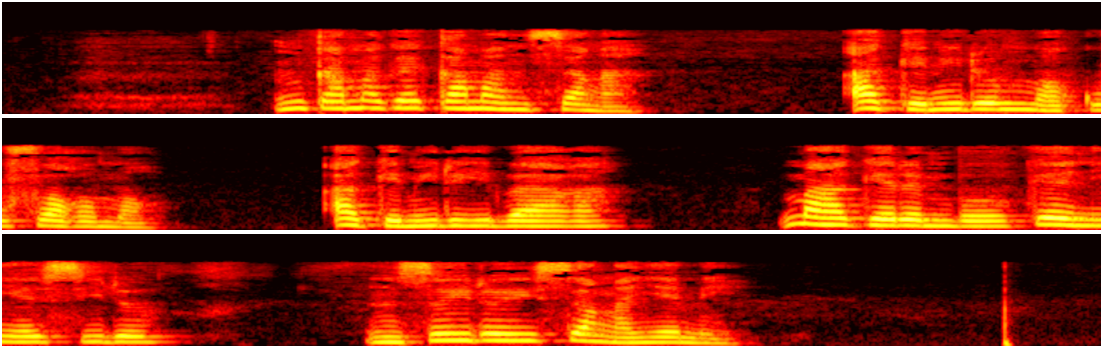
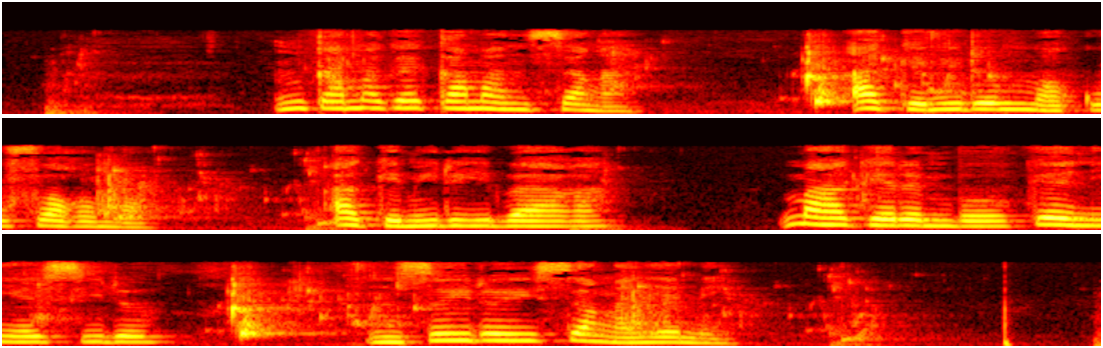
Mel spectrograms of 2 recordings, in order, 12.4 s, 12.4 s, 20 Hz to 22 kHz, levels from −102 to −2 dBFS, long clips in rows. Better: first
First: none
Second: background sound (Raindrop); 11 dB below the speech

